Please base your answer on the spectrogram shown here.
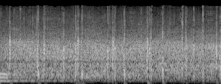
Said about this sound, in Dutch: En eh, zullen we, eh, laten we voor de tribute ook gewoon hem een applaus geven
